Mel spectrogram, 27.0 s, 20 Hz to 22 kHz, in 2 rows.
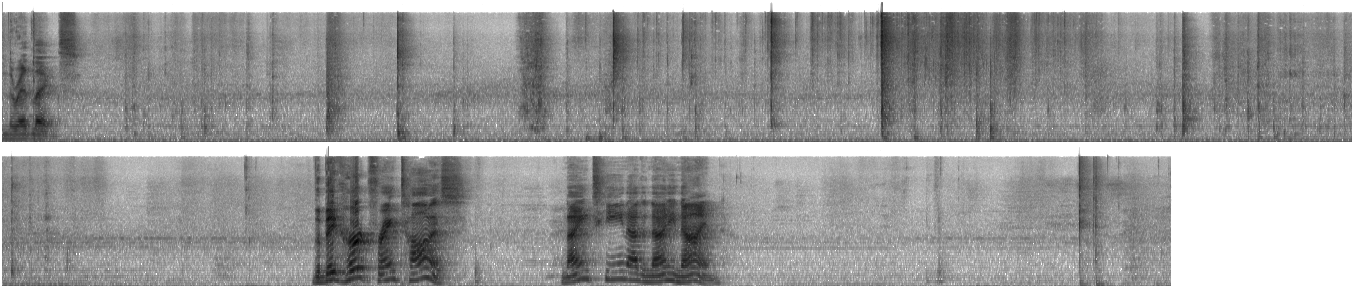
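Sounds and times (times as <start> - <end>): low hum: 0.0 - 16.6
cardboard and plastic rustling: 1.0 - 14.6.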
